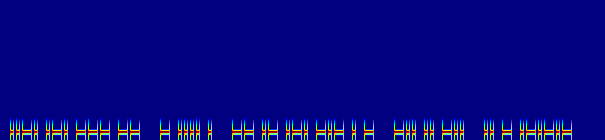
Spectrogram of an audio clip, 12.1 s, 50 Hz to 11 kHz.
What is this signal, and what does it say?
Morse code, heard as a keyed tone, about 20 wpm, 700 Hz. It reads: FROM THE MARKET DID IT.
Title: Sentences from Top 600 Words 20wpm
